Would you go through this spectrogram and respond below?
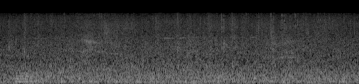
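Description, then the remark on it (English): A crowd of people imitates an earthquake together while retelling the story of Elijah in the cave, making a loud, dense, continuous rumbling roar that sounds almost like heavy rain and holds steady throughout, with no talking. “Now let's make the earthquake sound.”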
